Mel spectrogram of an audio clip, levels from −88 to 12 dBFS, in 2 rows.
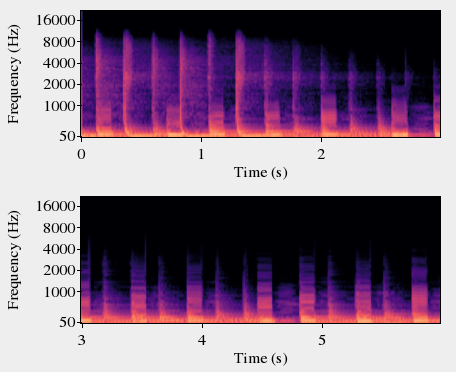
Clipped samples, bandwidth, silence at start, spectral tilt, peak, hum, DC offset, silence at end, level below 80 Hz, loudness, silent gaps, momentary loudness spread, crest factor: under 0.1%; 8.6 kHz; 0 s; -8 dB/octave; -2 dBFS; none; under 0.1%; 0 s; -18 dBFS; -16 LUFS; none; 6 LU; 12 dB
